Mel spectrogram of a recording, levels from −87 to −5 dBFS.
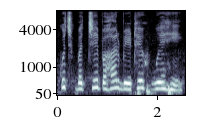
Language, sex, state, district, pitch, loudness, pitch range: Hindi, female, Madhya Pradesh, Bhopal, 230 Hz, -13 LUFS, 215-260 Hz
